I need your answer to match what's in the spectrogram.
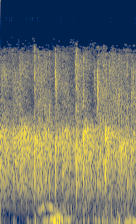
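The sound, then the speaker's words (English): A crowd claps together in a steady, dense wash of applause, moderately loud, with a murmur of voices mixed underneath, applauding to welcome and encourage a speaker. “So give him a wee round of applause and encourage him.”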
